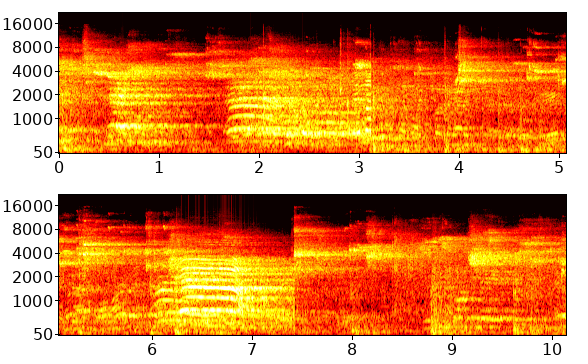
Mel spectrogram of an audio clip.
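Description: Basketball game sounds in a large gym: a ball bouncing on the court and players shouting to each other, echoing off the hard walls, loudest about six to seven seconds in.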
